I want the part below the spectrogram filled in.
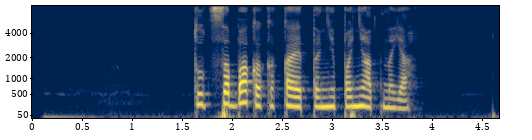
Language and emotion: Russian, angry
